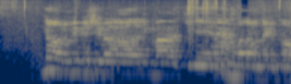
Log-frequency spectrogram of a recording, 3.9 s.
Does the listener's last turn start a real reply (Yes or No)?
No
